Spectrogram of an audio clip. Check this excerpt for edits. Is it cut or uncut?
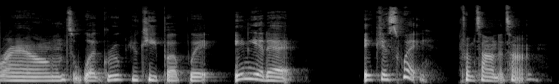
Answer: uncut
